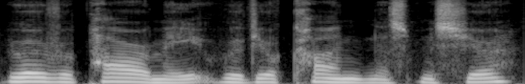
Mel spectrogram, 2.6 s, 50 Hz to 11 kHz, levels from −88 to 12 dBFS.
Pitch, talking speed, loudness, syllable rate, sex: 140 Hz, 160 wpm, -15 LUFS, 4.7 syllables/s, male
